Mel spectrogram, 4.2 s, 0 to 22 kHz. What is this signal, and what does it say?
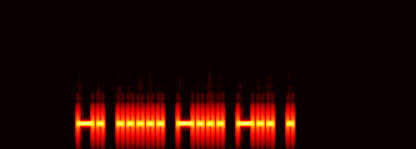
Morse code, heard as a keyed tone, about 23 wpm, 700 Hz. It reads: N5BDE
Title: Speed Racing - USA 1x3 Call Signs 20wpm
